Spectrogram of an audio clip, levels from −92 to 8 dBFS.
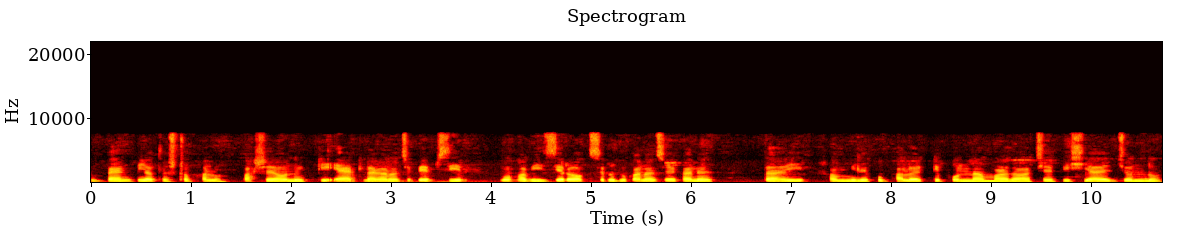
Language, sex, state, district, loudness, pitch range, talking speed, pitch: Bengali, male, West Bengal, North 24 Parganas, -18 LUFS, 125-135 Hz, 175 wpm, 130 Hz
